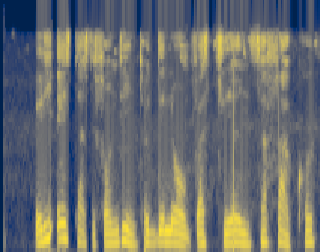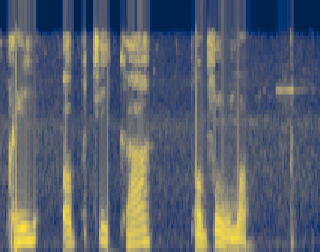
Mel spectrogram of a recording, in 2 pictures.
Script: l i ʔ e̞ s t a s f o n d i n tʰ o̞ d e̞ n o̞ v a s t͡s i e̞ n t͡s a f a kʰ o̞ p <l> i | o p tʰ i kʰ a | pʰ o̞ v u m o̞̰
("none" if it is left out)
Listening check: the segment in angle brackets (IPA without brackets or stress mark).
ɾ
